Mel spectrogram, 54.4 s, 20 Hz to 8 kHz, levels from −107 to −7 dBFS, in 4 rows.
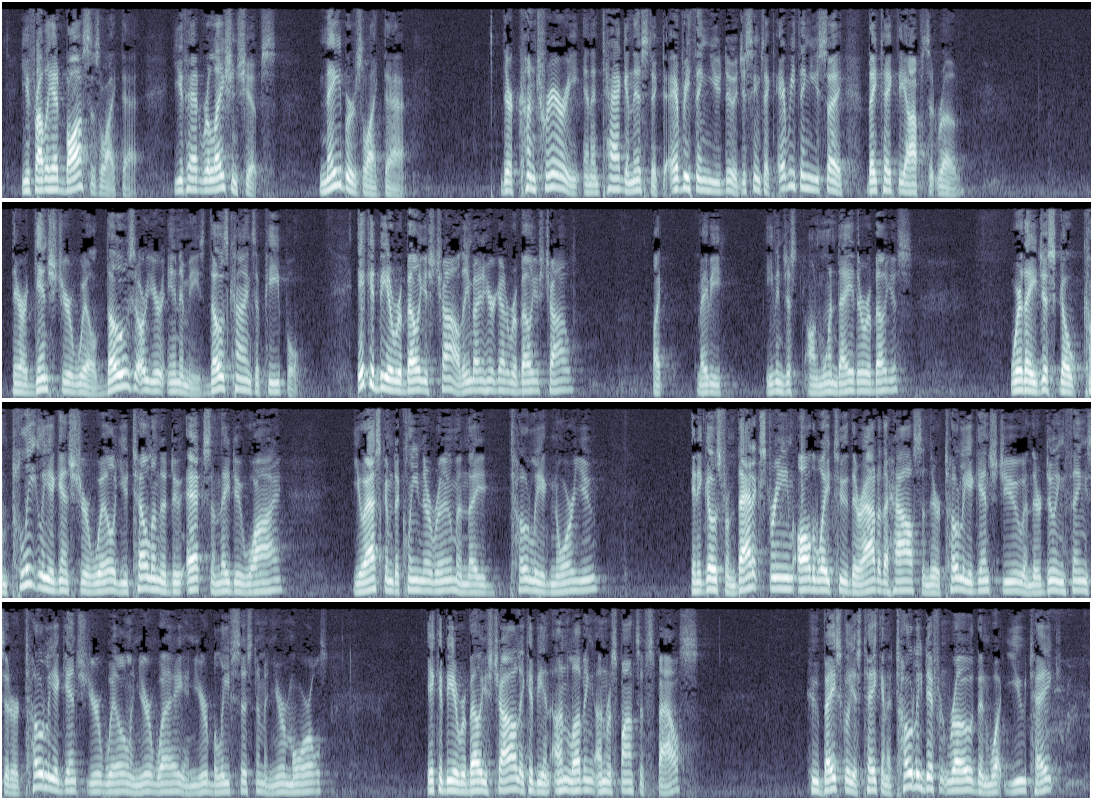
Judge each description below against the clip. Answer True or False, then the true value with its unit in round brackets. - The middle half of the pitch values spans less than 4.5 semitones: True (3.5 semitones)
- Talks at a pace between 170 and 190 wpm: True (175 wpm)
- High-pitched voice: False (135 Hz)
